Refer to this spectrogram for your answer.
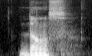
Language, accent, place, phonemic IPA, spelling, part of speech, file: French, France, Lyon, /dɑ̃s/, danses, verb, LL-Q150 (fra)-danses.wav
- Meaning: second-person singular present indicative/subjunctive of danser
